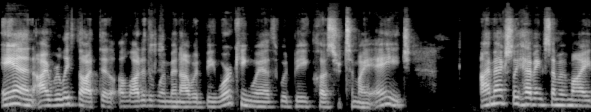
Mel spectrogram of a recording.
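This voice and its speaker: In a very clean recording with a silent background, a woman with a very deep, low pitch speaks with lively intonation. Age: 60s. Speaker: author and coach. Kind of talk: casual chat.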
